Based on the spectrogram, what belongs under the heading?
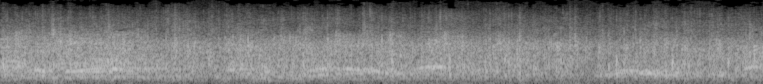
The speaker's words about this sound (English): Will you applaud your Heavenly Father that you are sons of the living God?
